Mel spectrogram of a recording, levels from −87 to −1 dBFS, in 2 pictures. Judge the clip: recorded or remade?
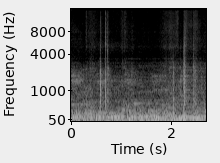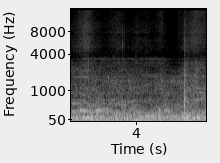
remade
